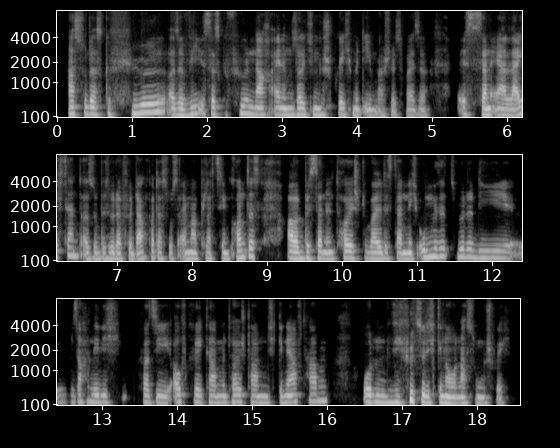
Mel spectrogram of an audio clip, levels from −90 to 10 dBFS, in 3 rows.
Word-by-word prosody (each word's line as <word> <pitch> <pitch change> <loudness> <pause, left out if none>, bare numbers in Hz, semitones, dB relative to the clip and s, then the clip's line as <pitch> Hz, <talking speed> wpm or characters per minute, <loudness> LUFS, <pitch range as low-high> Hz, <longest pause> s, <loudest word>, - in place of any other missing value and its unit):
hast 145 +1 +1
du 155 - -1
das 140 -2 +1
Gefühl 170 +7 +2
also, 125 -1 +1
wie 145 +3 +1
ist - - -4
das 145 -1 0
Gefühl 155 +2 -3
nach 135 -1 +2
einem 130 -1 +1
solchen 130 0 +1
Gespräch 125 0 -4
mit 125 -2 -1
ihm 115 - -1
beispielsweise? 125 -2 -7 0.4
Ist 135 -3 -3
es - - -5
dann 130 -1 +6
eher 130 0 +1
erleichternd 145 +10 +2
also, 125 0 -2
bist 125 0 -3
du 130 - +3
dafür 120 -1 0
dankbar, 135 +6 +1
dass 130 -1 -4
du - - -3
es - - -7
einmal 125 -1 +1
platzieren 125 -1 -4
konntest, 155 +5 +1 0.3
aber 135 -1 +8
bist 135 0 0
dann 135 -2 +4
enttäuscht, 135 +2 +1
weil 130 -1 +4
das 130 0 -4
dann 125 -1 +1
nicht 125 0 0
umgesetzt 170 +3 0
würde, 165 -1 0
die, 145 -1 -3 0.4
äh, - - -11
Sachen, 145 +1 -5
die 145 - +2
dich 140 - -7 0.2
quasi 135 -2 -2
aufgeregt 145 -1 -2
haben, 135 -1 0
enttäuscht 145 +3 -3
haben, 130 -1 -1
dich 130 +1 -12
genervt 140 +3 -1
haben? 160 +2 -2 0.4
Und 140 -2 +2
wie 135 -1 +1
fühlst 175 +6 +4
du - - +8
dich 130 0 -1
genau 125 -3 +4
nach 120 0 +1
so 125 0 -8
'nem 120 - +1
Gespräch? 120 -1 -9
135 Hz, 210 wpm, -23 LUFS, 130-145 Hz, 0.4 s, aber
